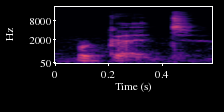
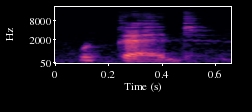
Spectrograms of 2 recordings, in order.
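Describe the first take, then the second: First: Whispered to herself. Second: Said in the usual way. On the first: Real, not acted. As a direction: breathe it out as a whisper. Repeats to herself, then whispers.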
